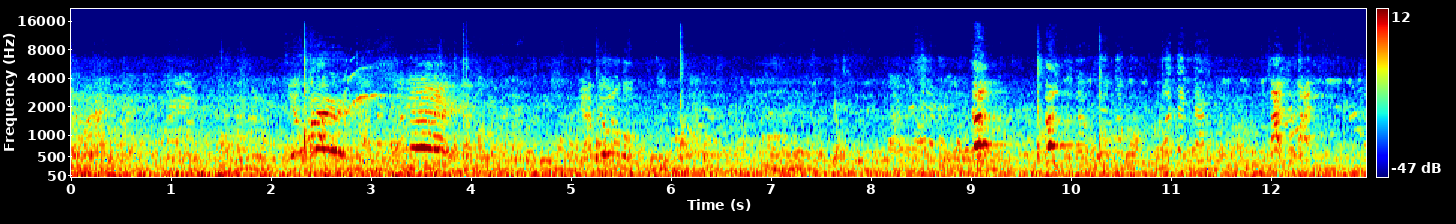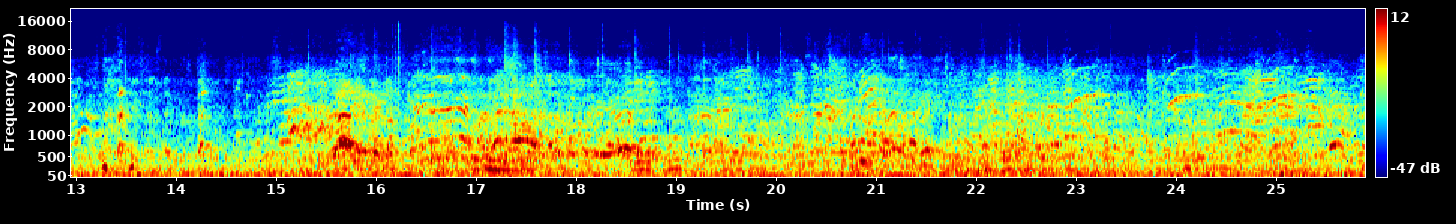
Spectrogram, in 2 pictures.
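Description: A crowd of men chatters and shouts in a large echoing hall.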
